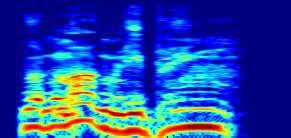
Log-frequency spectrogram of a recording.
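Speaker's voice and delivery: exaggerated sleepy voice. Picking up an early-morning phone call in his hotel room: exaggeratedly sleepy murmur. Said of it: "murmelte mit übertrieben schläfriger Stimme".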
